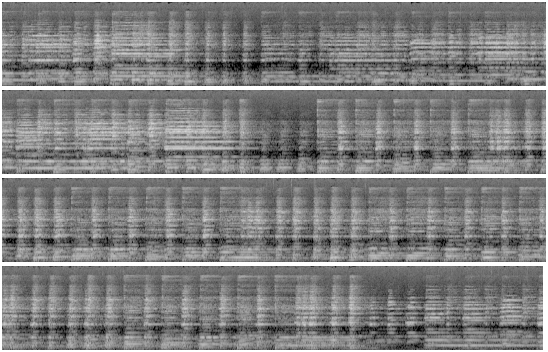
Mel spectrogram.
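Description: Small Danube Swabian brass band with clarinets, trumpets, tubas, accordion and drums, playing traditional Swabian brass-band music. About halfway through, the playing settles into a steady pulsing beat.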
